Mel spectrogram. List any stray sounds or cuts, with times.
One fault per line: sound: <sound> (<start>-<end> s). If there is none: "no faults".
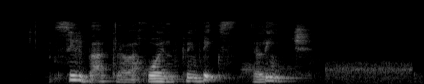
no faults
